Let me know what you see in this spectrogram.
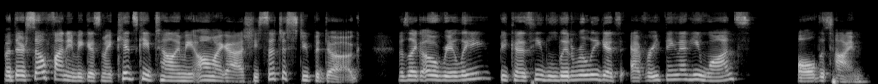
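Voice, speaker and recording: A woman's voice: medium pitch, lively intonation, fairly quick, fairly bright tone. Chatty woman co-hosting a podcast. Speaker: podcast co-host. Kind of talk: casual podcast chat.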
